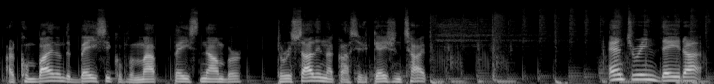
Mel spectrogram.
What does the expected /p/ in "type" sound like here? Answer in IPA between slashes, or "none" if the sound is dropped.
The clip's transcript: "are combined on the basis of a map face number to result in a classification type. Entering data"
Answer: /p/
